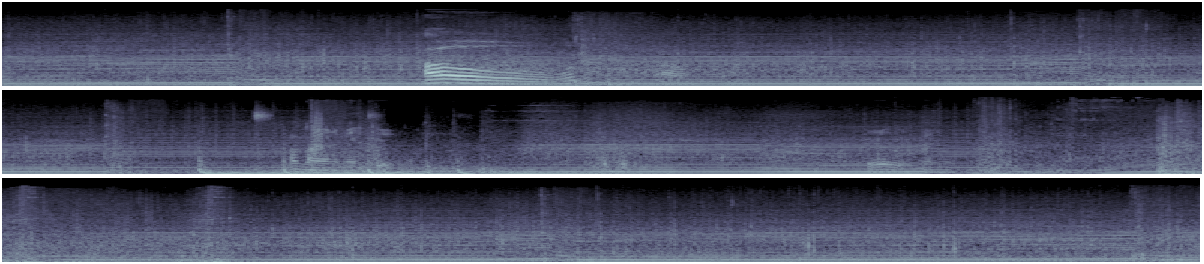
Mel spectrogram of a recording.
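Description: A dirt bike engine revs and hums steadily.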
